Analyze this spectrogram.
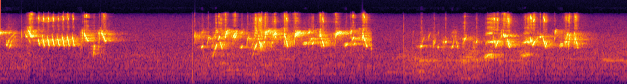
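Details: European goldfinch in the zaboka song style of Beni Messous 'les avocats', very old recording: a buzzy trilled phrase, a pause, then busy twittering, another pause, and a final run of mixed chirps.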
